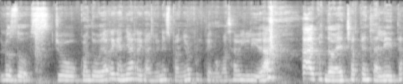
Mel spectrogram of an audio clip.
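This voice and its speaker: A woman speaks at a medium pitch and moderate pace with fairly even intonation. Audible room echo and noticeable background noise come through. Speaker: journalist and documentary maker. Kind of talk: interview.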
